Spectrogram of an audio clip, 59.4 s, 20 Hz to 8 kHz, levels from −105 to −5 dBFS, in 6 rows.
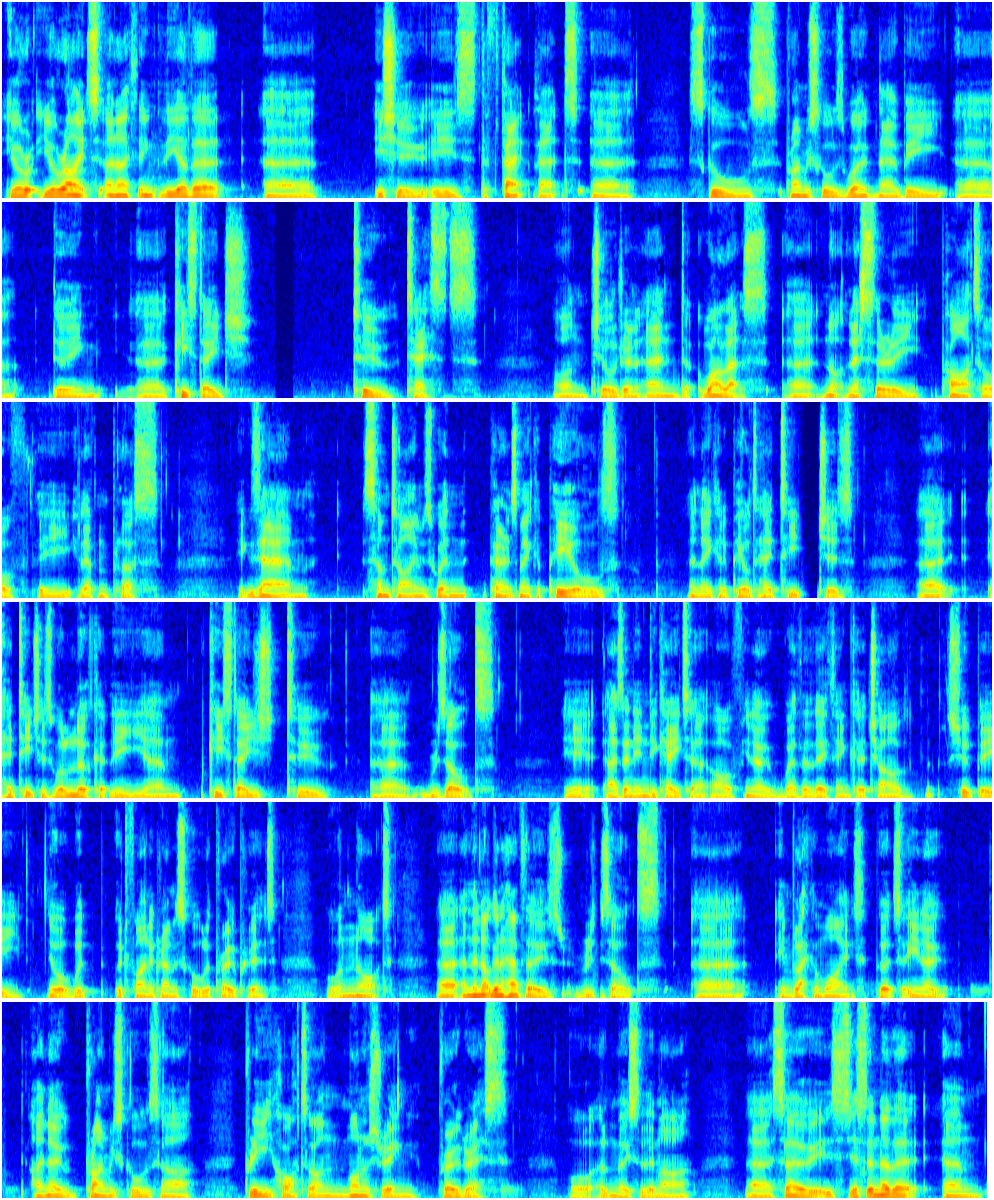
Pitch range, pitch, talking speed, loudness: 75-90 Hz, 80 Hz, 130 wpm, -36 LUFS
